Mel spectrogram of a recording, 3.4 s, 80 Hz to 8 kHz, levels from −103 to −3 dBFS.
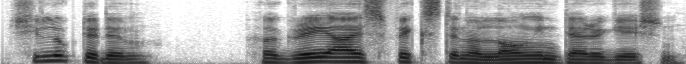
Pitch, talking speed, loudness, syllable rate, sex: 130 Hz, 210 wpm, -15 LUFS, 6.4 syllables/s, male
